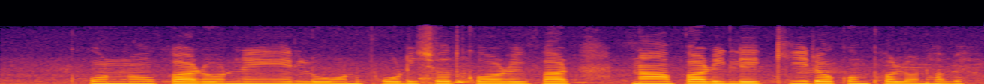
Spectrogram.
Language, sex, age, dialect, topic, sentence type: Bengali, female, 18-24, Rajbangshi, banking, question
